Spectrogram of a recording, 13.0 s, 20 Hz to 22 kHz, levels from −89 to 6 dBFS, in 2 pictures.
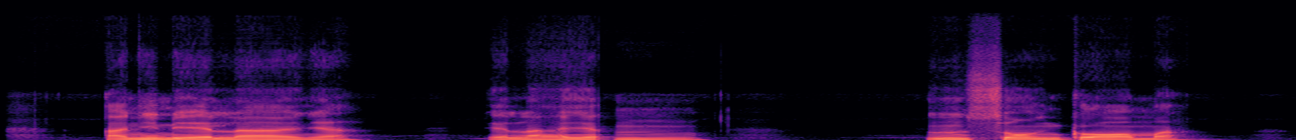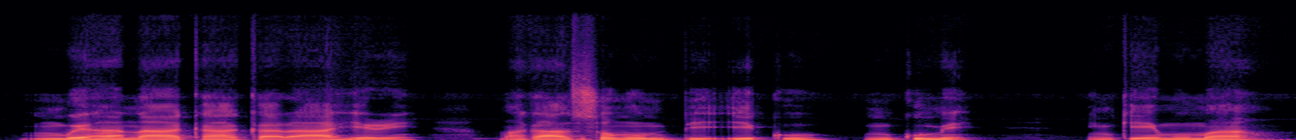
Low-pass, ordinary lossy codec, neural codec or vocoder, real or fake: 19.8 kHz; none; autoencoder, 48 kHz, 128 numbers a frame, DAC-VAE, trained on Japanese speech; fake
